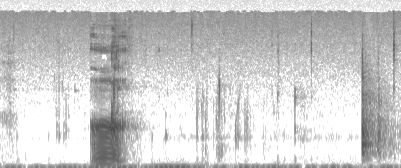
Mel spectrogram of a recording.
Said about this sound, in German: Sorry, mal kurz von meinem Kaffee hier nippen.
